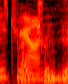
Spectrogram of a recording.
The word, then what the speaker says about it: Patreon: Patreon. – It's Patreon.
